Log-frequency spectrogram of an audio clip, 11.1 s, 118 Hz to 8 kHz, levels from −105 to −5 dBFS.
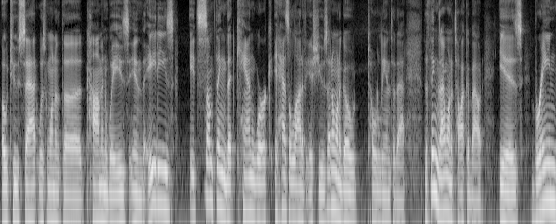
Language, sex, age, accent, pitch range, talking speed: English, male, 30-49, American, 105-130 Hz, 215 wpm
